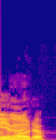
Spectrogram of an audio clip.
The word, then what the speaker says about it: Miyamoto: The Nintendo Miyamoto.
